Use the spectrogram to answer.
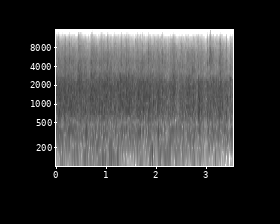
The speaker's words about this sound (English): Put your hands together, our studio audience, for Dr. Jonathan Coppell.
